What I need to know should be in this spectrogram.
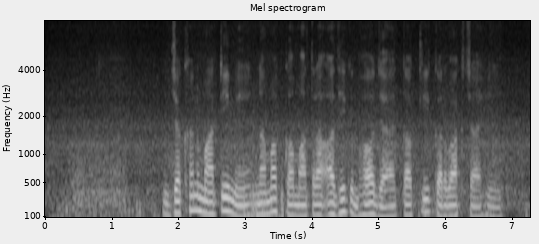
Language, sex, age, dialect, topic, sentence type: Maithili, male, 31-35, Southern/Standard, agriculture, question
